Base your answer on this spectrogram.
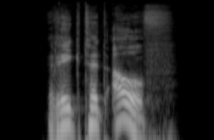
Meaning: inflection of aufregen: 1. second-person plural preterite 2. second-person plural subjunctive II
- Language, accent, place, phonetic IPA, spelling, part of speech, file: German, Germany, Berlin, [ˌʁeːktət ˈaʊ̯f], regtet auf, verb, De-regtet auf.ogg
